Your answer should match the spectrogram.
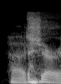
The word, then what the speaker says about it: Sherr: I've heard, it's kind of like my last name, Sherr. It's pronounced in every which way.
